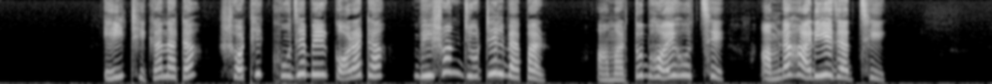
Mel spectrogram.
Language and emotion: Bengali, fearful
